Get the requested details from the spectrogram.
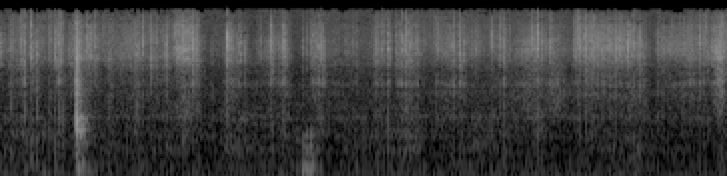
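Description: An off-white, looped woven-fabric exfoliating glove, worn on a forearm held above a binaural microphone, is scratched and rubbed with the fingertips of the other hand. It produces close, dry, bright crinkling and scratchy rustling, with one sharper, louder scrape near the start and a steady textured scratching after that.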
